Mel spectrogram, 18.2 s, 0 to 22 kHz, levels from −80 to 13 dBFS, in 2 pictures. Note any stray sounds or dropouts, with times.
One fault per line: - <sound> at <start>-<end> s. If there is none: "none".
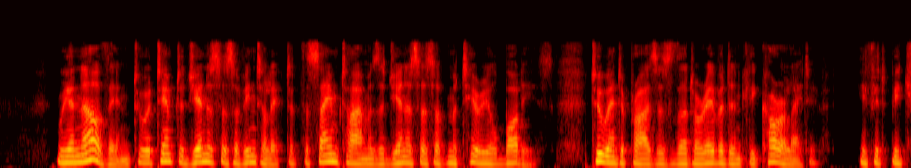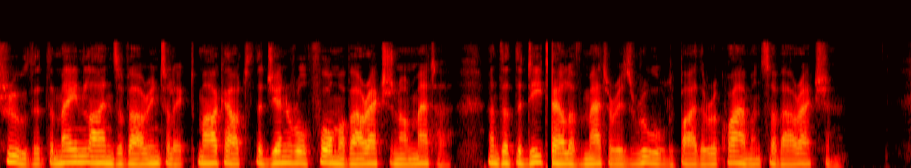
- dropout at 14.6-14.6 s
